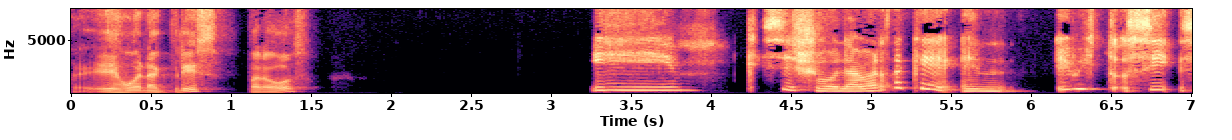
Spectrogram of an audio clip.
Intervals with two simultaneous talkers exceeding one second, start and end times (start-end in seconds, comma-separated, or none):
none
